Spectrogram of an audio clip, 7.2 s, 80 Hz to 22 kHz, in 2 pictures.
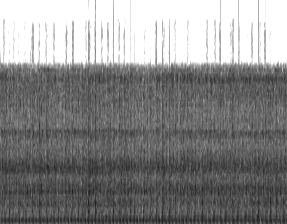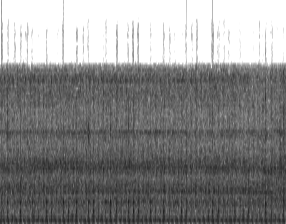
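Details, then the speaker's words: Modified Stihl 193T climbing saw (muffler mod, ~8–9° timing advance, limiters removed, 93 non-E fuel, 16-inch bar, PS3 .050 full-chisel chain) cutting a log: steady high buzzing rev through wood, no bogging or misfire; running strong and clean. "But anyway, I'm going to run it for you and do a cut in the log."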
